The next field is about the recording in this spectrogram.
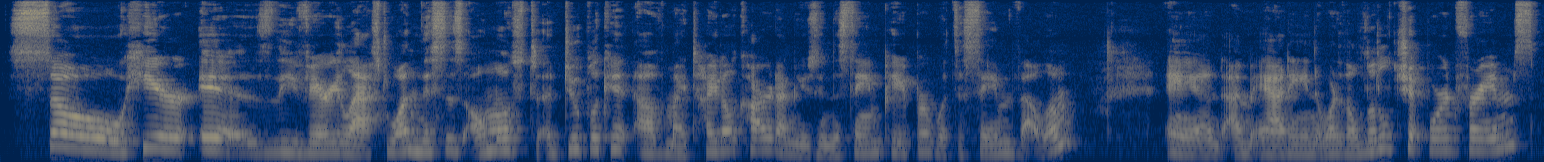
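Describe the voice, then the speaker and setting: A woman with a slightly low, soft voice narrates her craft work in a relaxed, chatty way. She is coming down with a cold and her voice is worn. She talks the listener through each small step as if to friends. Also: measured pace. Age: adult, parent of a daughter. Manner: chatty, relaxed, describing steps as she goes. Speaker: scrapbooking video host. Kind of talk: casual craft voice-over narration.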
